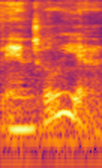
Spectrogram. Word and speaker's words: Angelia: It's not Angela, it's Angelia.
